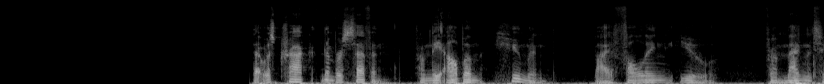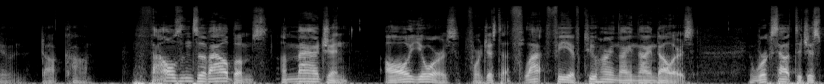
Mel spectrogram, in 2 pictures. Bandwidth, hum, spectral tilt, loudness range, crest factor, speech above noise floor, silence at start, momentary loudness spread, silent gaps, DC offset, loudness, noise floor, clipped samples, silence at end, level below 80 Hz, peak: 16.5 kHz; none; -6 dB/octave; 12 LU; 16 dB; over 69 dB; 0 s; 16 LU; 0.95-1.00 s, 1.49-2.49 s; 0.8%; -22 LUFS; under -90 dBFS; under 0.1%; 0 s; -32 dBFS; -6 dBFS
